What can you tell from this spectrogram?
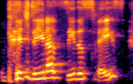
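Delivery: high, slow, sassy clapback; slow sassy comeback at the rude woman; sassy retort. Retold or imitated. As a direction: throw attitude at her. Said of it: "I literally go".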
